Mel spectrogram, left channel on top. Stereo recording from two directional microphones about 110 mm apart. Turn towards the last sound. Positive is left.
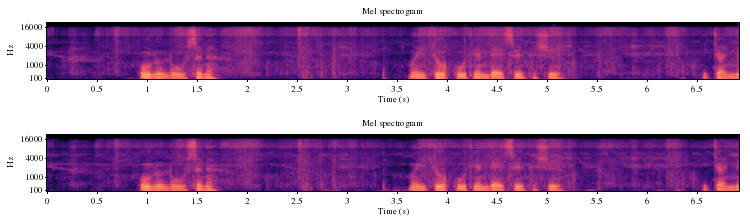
turn(degrees=15)  # may be behind; listen again after turning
